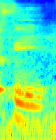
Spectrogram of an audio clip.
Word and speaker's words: Fi: That actually is like Fee does I I know technically canonically it's pronounced Fi, but I I call her Fee.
